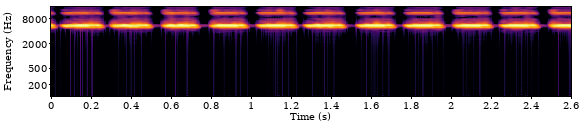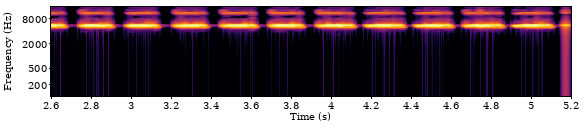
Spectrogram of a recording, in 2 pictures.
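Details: Two crickets chirp in a regular, high-pitched pulse train, about four bursts per second, in otherwise quiet surroundings.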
